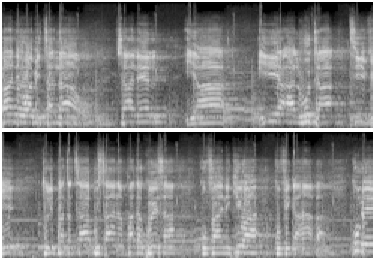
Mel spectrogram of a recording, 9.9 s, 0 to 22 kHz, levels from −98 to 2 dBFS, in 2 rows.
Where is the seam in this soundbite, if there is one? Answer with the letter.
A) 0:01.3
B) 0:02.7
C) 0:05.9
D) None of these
A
